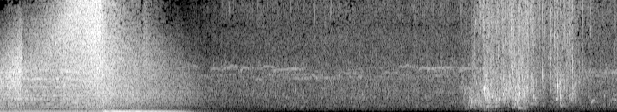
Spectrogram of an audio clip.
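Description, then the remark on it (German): A small jungle stream trickles and splashes, with a fuller rush of water at first, then a quiet steady trickle, and another burst of splashing near the end. “Das Flüsschen ist inzwischen noch breiter geworden. Bisweilen erscheint ein kleiner Zufluss und füllt es an.”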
